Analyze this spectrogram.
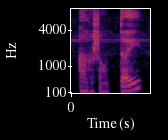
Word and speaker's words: Argenteuil: De plus, la sonorité Ialo est restée et se retrouve dans beaucoup de noms de lieux sous la forme œil. Ialo, œil. Chasseneuil, Verneuil, Argenteuil, Charneuil, Vineuil, etc.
